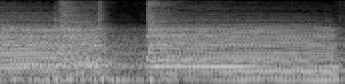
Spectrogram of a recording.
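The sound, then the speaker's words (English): A crunchy, overdriven electric guitar played through an amp on its crunch channel for soloing rings out in sustained chords, with several sharp pick attacks refreshing the gritty, harmonically rich tone, loud with no talking. “So I'm using this amp, but I'm on a crunch channel.”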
